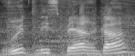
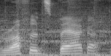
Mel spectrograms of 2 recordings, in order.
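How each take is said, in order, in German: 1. Der Name wird deutsch ausgesprochen. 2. Der Name wird englisch ausgesprochen. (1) "Rüdlisberger, kann man auch sagen" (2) "bei der englischen Variante oder amerikanischen Variante"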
